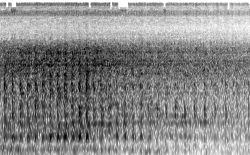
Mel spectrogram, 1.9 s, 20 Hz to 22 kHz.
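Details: 2017 Hyundai i30 PDE, 2.0 petrol G3LS (88 kW), 77,160 km, running: quick, even ticking at a steady rate over the engine; noisy top end attributed to defective hydraulic lifters.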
